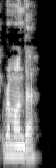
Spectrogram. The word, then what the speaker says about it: Ramonda: Sorry, go ahead. I know I pronounced that. – Okay, Ramonda. – Thank you. Yes, I was like, I know I'm mispronouncing that.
